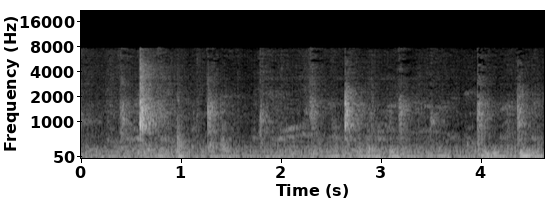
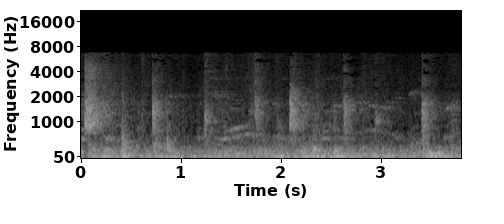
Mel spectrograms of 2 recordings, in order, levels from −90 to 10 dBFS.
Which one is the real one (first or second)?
second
